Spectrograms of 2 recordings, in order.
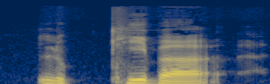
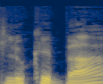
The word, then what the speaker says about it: Lukeba: Und zweitens fand es gerade lustig, ganz am Anfang, ähm, äh, Julian hat ähm, Lukeba ein bisschen anders ausgesprochen, nämlich Lukeba. Und da ist mir zum ersten Mal aufgefallen, dass der Dreiviertel Lukebakio heißt. – Ja. – Daher war die Aussprache auch.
